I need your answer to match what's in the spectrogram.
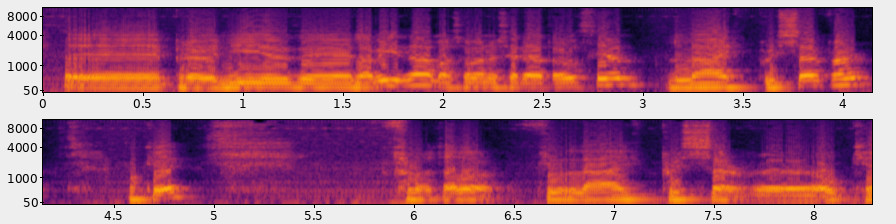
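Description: Lively Spanish man teaching English words. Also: mid-range voice, rough recording. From Spain. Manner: switches between quick Spanish explanations and slow drawn-out English words. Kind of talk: live online English lesson.

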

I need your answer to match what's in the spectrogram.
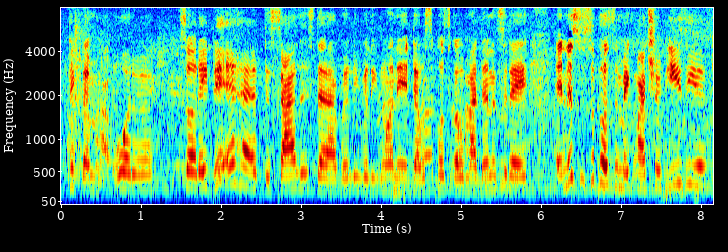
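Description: Chatty woman vlogging, y'all-heavy. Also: fairly high pitch. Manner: chatty, addresses viewers as y'all. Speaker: lifestyle vlogger. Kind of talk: casual vlog talk to camera. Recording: noisy outdoor camera audio.

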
